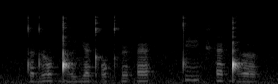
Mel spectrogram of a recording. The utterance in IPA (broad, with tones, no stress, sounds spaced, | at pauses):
t ə˨ d ɹ o˦ ɡ͡ǃ əː˨ ʎ ɛ˨˦ kʼ o˨ kʰ ø˧ h ɛ˦ | t iː˦ t͡ʃʰ ɛ˧ ɡ͡ǃ əː˨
